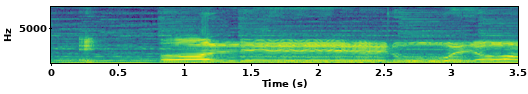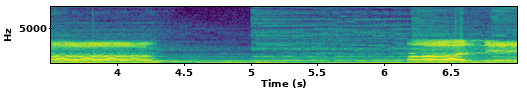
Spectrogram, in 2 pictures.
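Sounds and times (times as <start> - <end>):
choral singing of an alleluia: 0.2 - 4.4, 6.2 - 7.0.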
